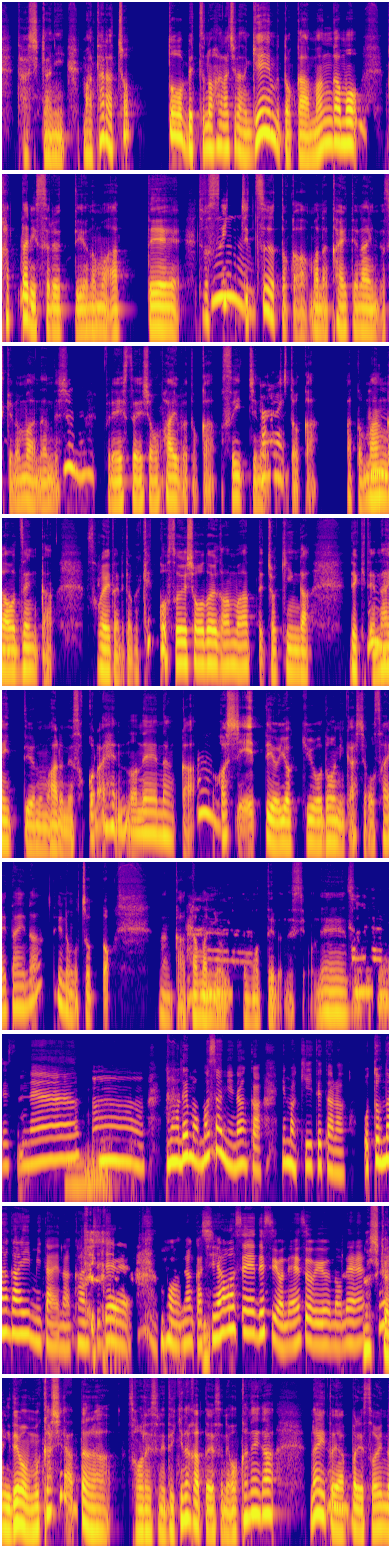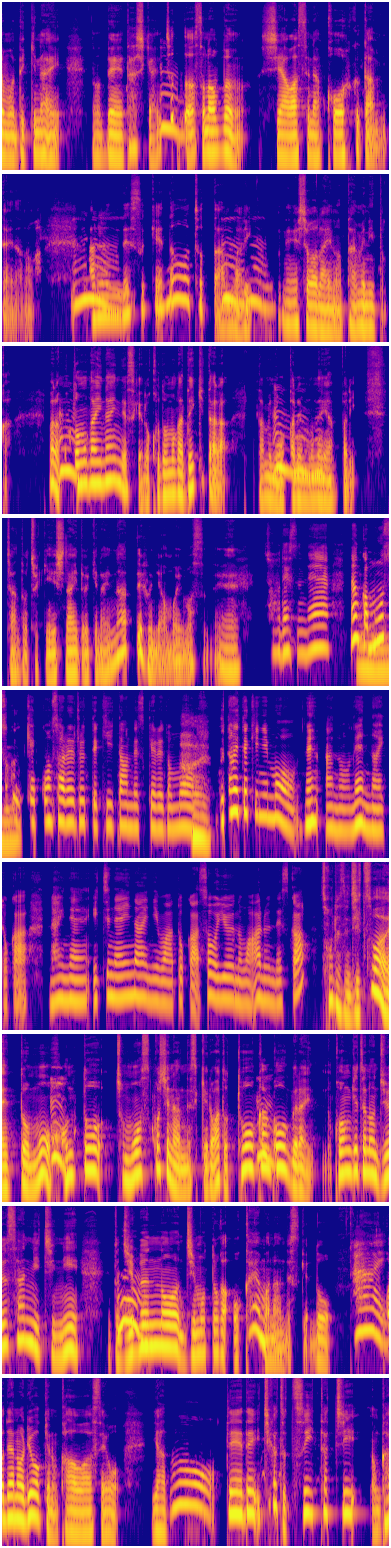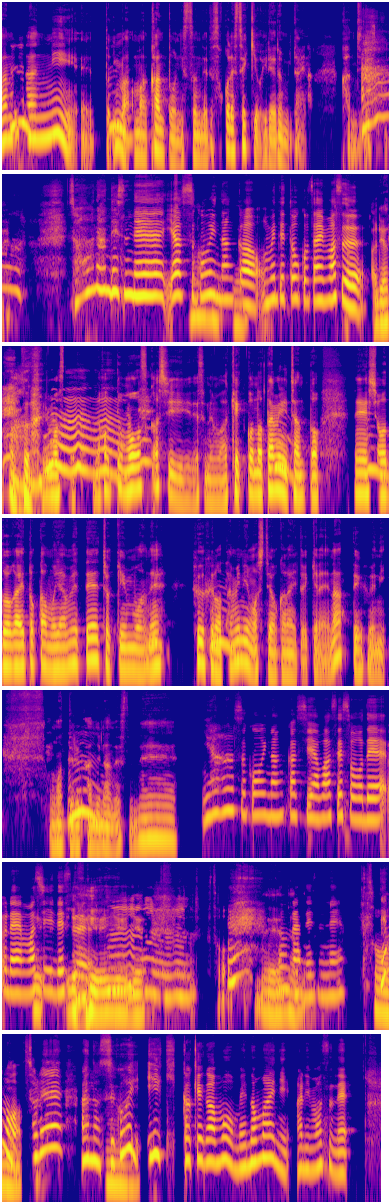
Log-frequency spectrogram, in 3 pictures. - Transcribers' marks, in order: other noise; "衝動買い" said as "しょうどうがん"; laugh; tapping; laugh
- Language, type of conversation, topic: Japanese, advice, 衝動買いを繰り返して貯金できない習慣をどう改善すればよいですか？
